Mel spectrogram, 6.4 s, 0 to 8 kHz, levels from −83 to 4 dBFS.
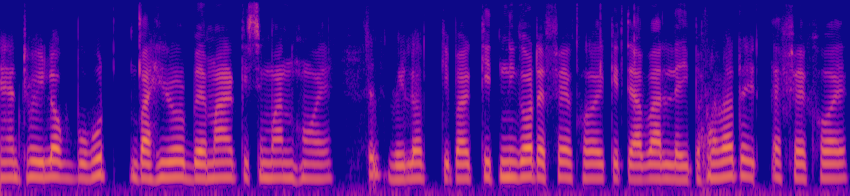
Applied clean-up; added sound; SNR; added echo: neural diffusion model UNIVERSE++.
